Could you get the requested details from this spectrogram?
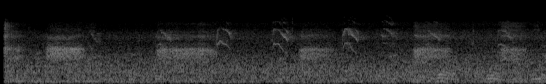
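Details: A begging young carrion crow, rebuffed by its parent, gives five harsh, drawn-out caws about one per second, while thin whistled notes from smaller birds sound over steady background hiss.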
